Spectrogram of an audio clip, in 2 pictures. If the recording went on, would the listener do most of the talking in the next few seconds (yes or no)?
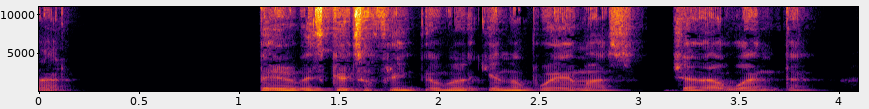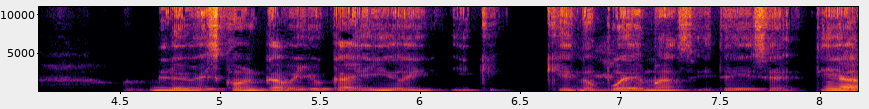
yes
